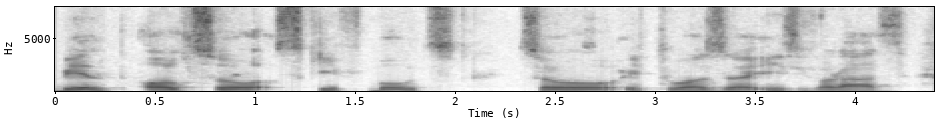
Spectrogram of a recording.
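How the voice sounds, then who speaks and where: With a non-native accent, a man speaks at a fairly low pitch. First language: not English. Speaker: student boat-building team member. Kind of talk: presentation Q&A. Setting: online video call. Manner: halting, many fillers.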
